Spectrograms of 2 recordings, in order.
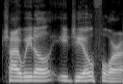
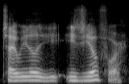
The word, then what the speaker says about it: Chiwetel Ejiofor: And then the guy that none of us can pronounce his name, Chiwetel Ejiofor, I believe. I don't know, whatever. Oh, I think you got it that time. Chiwetel Ejiofor.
